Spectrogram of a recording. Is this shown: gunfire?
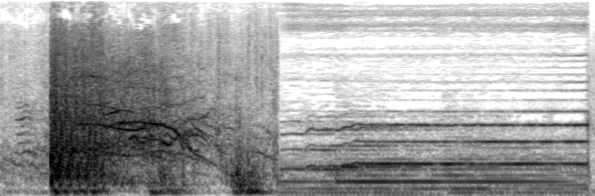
yes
